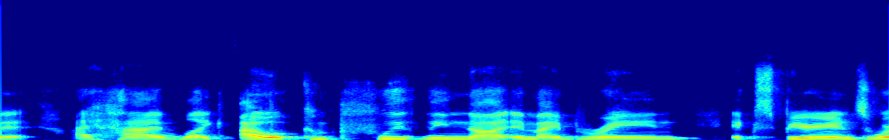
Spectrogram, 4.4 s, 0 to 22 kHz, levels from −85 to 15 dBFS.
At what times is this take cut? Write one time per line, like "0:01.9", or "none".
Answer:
0:01.1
